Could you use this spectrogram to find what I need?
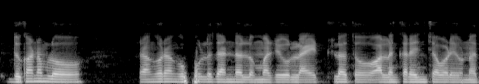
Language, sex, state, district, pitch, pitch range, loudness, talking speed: Telugu, male, Telangana, Mahabubabad, 115 Hz, 110-120 Hz, -17 LUFS, 100 wpm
